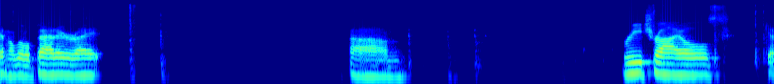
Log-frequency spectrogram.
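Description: A man speaks calmly through a microphone, in short bursts.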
